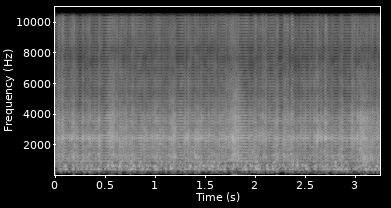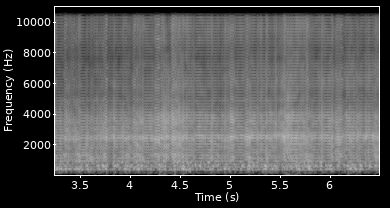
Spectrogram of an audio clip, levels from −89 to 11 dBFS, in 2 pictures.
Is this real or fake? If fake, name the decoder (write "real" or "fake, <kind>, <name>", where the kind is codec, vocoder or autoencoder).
fake, vocoder, Vocos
